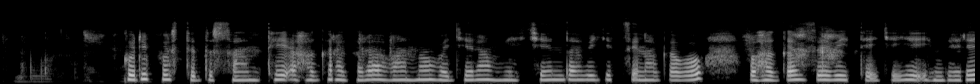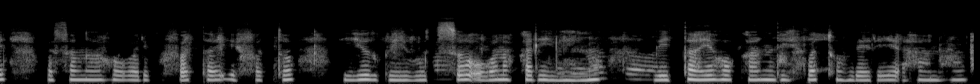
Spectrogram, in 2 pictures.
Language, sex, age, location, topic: Kinyarwanda, female, 25-35, Nyagatare, health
